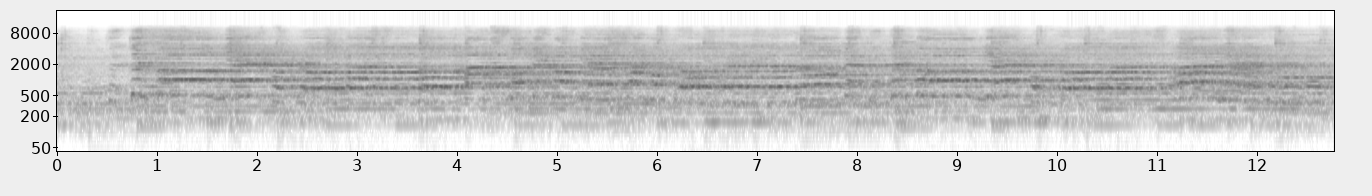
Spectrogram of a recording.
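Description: A school choir of mostly girls' voices singing with sustained, held notes, getting louder about a second in.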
